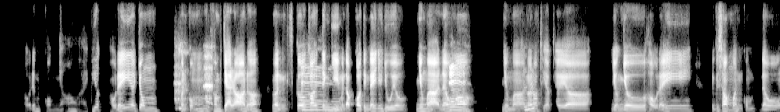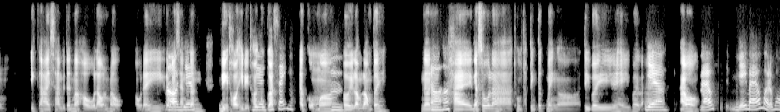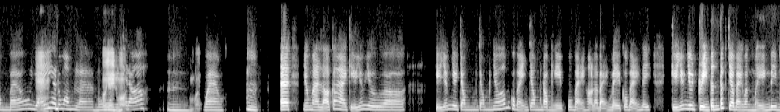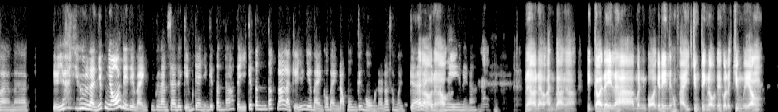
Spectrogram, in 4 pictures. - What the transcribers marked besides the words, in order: tapping; laugh; laughing while speaking: "giống như"; laugh
- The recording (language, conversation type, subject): Vietnamese, unstructured, Bạn có tin tưởng các nguồn tin tức không, và vì sao?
